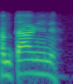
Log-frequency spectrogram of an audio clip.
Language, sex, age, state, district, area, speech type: Manipuri, male, 30-45, Manipur, Chandel, rural, conversation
